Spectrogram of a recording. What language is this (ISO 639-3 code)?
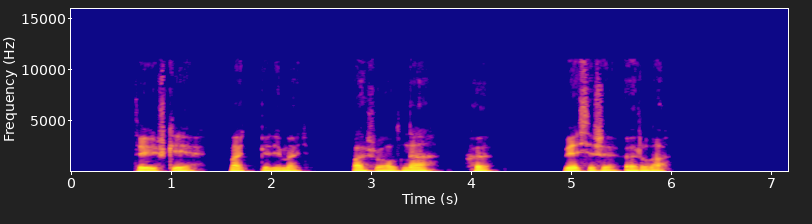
chm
